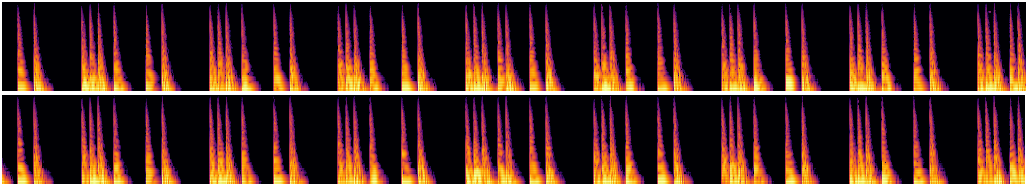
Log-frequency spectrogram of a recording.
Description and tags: sint bass
loop, synth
